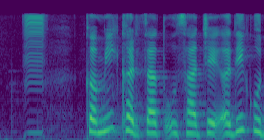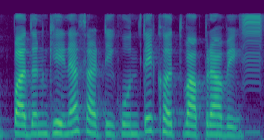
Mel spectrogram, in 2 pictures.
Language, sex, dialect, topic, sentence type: Marathi, female, Northern Konkan, agriculture, question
